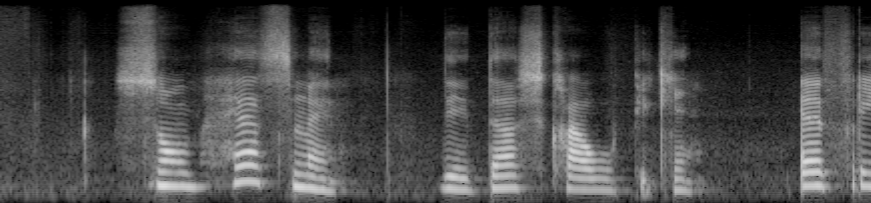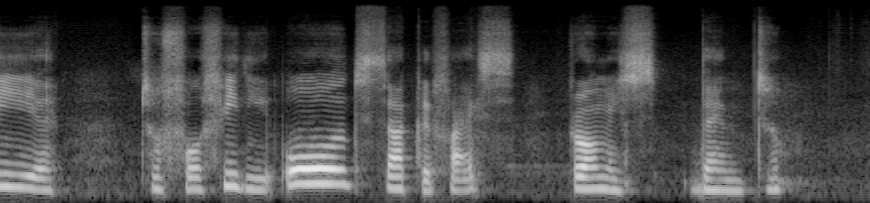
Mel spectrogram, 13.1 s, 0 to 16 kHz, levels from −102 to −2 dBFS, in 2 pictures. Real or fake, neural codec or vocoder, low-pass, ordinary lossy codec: fake; codec, 32 kHz, 1.9 kbps, SNAC; 14.4 kHz; none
